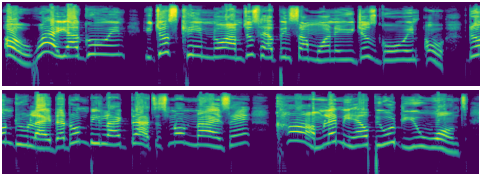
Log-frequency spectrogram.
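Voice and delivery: high, loud chiding seller; scolding. Retold or imitated. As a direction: scold her like a naughty child for leaving. Seller scolding customer for leaving.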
